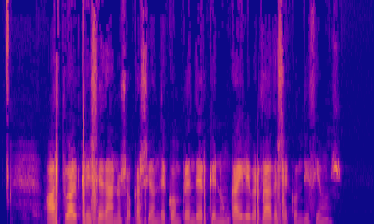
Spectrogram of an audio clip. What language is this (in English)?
Galician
